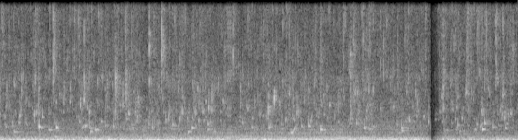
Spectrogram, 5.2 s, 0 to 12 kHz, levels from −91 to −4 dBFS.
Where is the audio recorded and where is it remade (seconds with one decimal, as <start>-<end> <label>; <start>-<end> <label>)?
0.0-5.2 recorded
